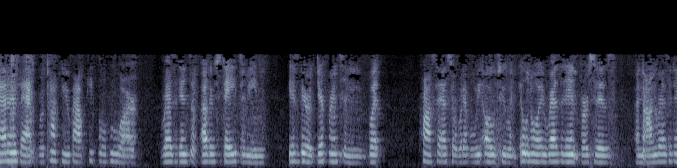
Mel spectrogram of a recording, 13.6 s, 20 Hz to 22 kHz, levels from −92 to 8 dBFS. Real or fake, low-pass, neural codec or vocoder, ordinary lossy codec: fake; 7.2 kHz; codec, 16 kHz in and 24 kHz out, 1.1 kbps, FireRedTTS-2 codec; MP3, 24 kbps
